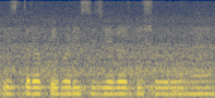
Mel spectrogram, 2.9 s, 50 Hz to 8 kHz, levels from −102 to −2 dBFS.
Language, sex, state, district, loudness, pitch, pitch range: Hindi, male, Chhattisgarh, Raipur, -15 LUFS, 185 Hz, 185-190 Hz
